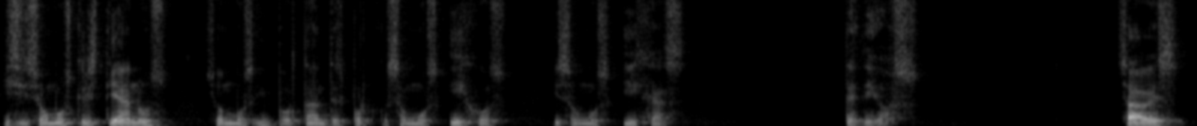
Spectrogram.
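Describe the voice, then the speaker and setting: Earnest man teaching scripture, mellow tone. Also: lowish voice, steady tone, slow pace, long pauses, slightly rough. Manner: earnest, addresses listener directly. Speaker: Bible teacher. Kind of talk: Bible study teaching.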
